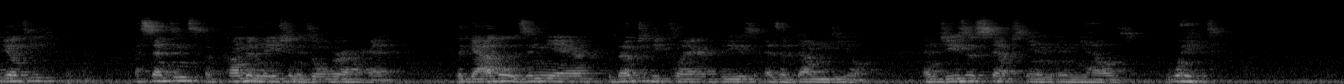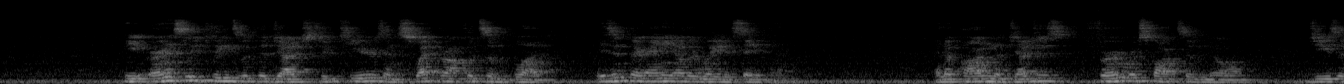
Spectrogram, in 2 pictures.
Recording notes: Preached on March 13, 2022 at EBC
